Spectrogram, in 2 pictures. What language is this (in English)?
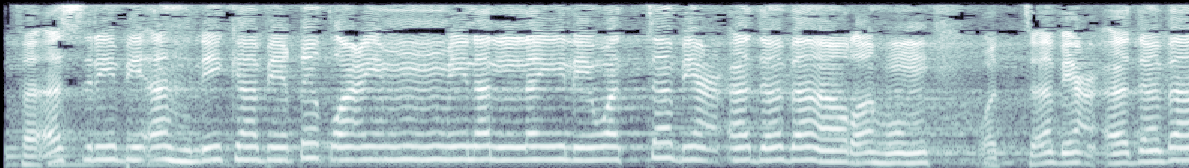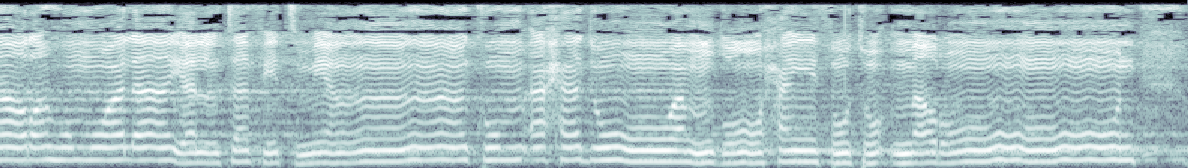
Arabic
